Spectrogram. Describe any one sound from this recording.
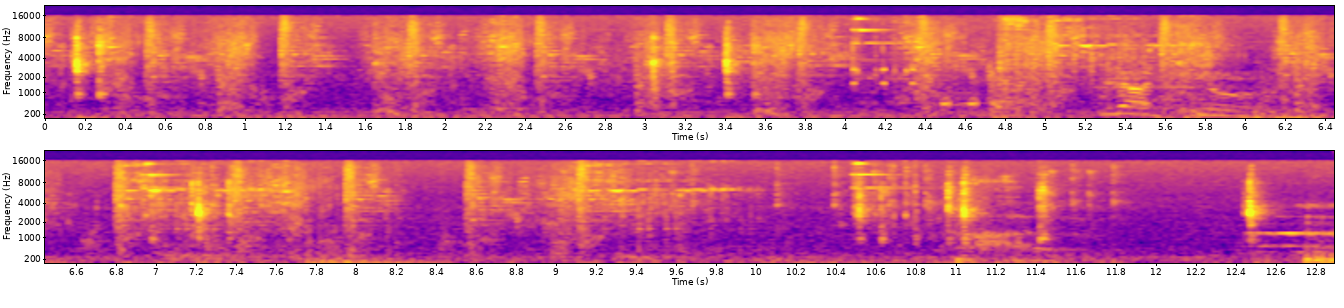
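Sharp game combat sounds clash and thud repeatedly.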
